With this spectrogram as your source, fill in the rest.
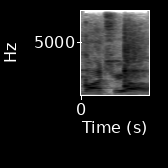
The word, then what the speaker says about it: Montreal: They all say all night they're going to say Montreal, not pronounce the T, and I fucking hate it.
